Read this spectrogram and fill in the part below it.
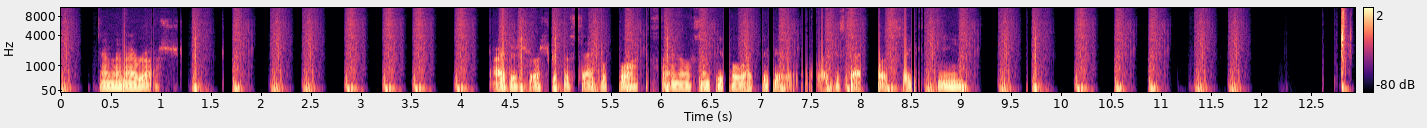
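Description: Wool blocks are placed one after another in a video game.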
